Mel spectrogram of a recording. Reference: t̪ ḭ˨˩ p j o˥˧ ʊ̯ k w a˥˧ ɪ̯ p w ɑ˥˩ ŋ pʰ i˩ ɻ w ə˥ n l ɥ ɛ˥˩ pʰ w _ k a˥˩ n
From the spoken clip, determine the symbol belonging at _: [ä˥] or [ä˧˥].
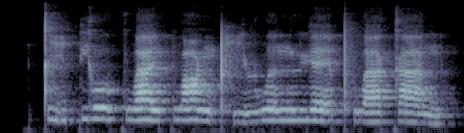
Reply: ä˥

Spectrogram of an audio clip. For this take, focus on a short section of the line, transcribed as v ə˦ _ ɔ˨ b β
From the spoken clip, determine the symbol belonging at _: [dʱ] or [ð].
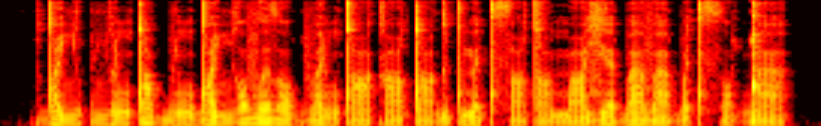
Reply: ð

